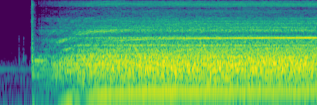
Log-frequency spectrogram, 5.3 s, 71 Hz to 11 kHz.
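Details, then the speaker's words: Hoover U4058 vacuum after inspecting the motor and refitting the hood: spins up from a click to a steady, even whir with no rattle or scraping; now running normally. "okay that sound better"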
